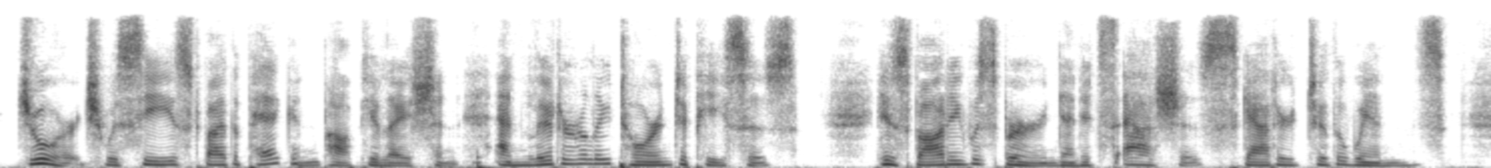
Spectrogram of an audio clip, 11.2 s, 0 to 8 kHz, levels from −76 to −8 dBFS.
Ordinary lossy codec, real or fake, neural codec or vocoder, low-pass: MP3, 48 kbps; fake; autoencoder, 48 kHz, 128 numbers a frame, DAC-VAE, trained on Japanese speech; 7.2 kHz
